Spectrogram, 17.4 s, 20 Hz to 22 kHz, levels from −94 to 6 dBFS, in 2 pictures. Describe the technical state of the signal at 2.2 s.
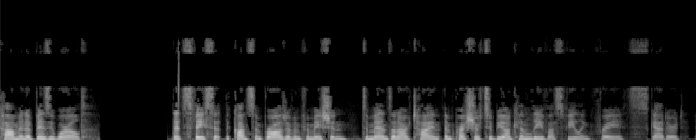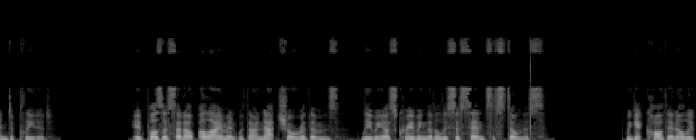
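A sharp, brief snap sits on top of the sound at 2.23 s, lasting only a few milliseconds. This is an electrical switching spike, likely a nearby switch, motor or static discharge arcing and the audio line picking up that burst of interference.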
